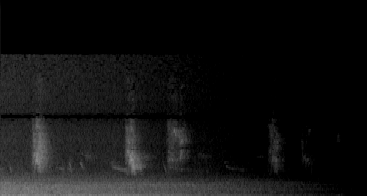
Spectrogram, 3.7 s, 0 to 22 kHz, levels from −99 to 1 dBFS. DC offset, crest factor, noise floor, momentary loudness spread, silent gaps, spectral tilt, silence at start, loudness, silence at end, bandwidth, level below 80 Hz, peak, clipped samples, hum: under 0.1%; 20 dB; under -90 dBFS; 20 LU; none; -3.5 dB/octave; 0 s; -50 LUFS; 0.9 s; 16 kHz; -64 dBFS; -32 dBFS; under 0.1%; none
